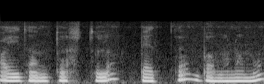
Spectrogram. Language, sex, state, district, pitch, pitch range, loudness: Telugu, female, Andhra Pradesh, Krishna, 165 Hz, 160-195 Hz, -14 LUFS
